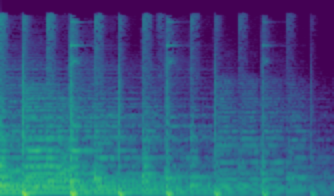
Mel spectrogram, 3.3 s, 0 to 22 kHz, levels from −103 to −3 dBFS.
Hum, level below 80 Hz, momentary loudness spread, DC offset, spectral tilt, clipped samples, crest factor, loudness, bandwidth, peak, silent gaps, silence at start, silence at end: none; -38 dBFS; 14 LU; under 0.1%; -6 dB/octave; under 0.1%; 22 dB; -36 LUFS; 17 kHz; -12 dBFS; none; 0 s; 0 s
